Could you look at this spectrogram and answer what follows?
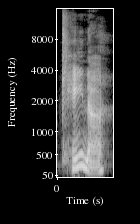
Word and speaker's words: Kena: Yep, I got to play an hour of, and I learned because of the gameplay demo, it's pronounced Kena, Bridge of Spirits.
